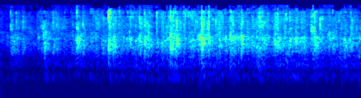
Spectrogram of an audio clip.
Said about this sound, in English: I think we should give them another round of applause.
